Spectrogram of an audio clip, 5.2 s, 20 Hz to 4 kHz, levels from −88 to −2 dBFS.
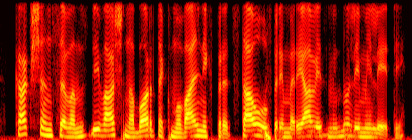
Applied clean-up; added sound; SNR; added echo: neural diffusion model UNIVERSE++.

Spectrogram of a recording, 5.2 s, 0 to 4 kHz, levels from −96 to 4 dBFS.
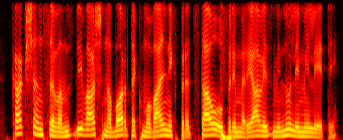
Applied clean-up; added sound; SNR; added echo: none; Thump, thud; 2 dB; none.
